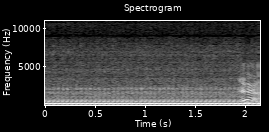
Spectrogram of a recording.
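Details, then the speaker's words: Go-kart small engine of unknown history, about 2,200 rpm during a 20–25 minute break-in, air cleaner off: even, steady single-cylinder thump with no knocks or misses. Normal break-in running. "sounds good cool yeah let her break in get it out of the shopper ain't got to listen to it it's kind of noisy"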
